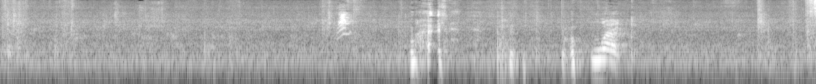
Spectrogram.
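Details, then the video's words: Ragdoll kittens raised in a home cattery in central Kansas without cages; a short cluster of high, bending meows midway, some rising then falling, over a quiet room hum, with a human voice heard nearby. "Steward Ragdoll Kittens"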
